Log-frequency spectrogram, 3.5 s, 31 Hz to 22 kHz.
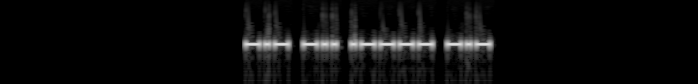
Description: Morse code, heard as a keyed tone, about 51 wpm, 700 Hz. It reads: KD1K
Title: USA Call Signs - 4 Characters - Repeated 3x - 50wpm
